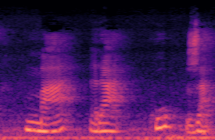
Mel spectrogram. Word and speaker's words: maracujá: A sílaba tônica é o já.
